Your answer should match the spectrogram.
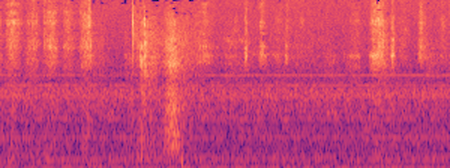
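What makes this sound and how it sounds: A long natural fingernail of small solid keratin is filed with a slim, light-coloured nail file held in the other hand. Soft, bright rasping strokes come and go over a steady low hum.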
